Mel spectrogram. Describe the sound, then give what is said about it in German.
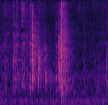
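A plastic double cassette case, made to hold two cassettes side by side, is handled, with several light clicks and rattles and one sharp, louder snap in the middle as it is opened and shut. A faint low hum runs underneath. “Es gab aber auch noch Kassettenhüllen, das war eine Doppelhülle. Das heißt, da passten zwei Kassetten nebeneinander rein. Die klangen dann gleich mal so hier.”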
